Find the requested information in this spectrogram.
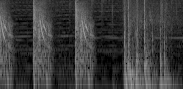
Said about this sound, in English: The bottom line is I really shouldn't be doing this. But if you are happy with the sounds of someone using a silencer to shoot a goat, let's do that again.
